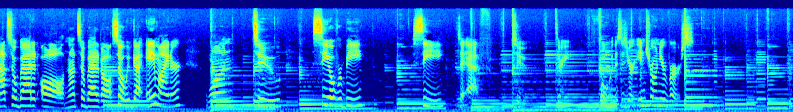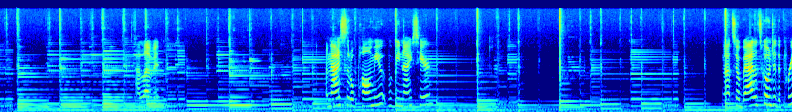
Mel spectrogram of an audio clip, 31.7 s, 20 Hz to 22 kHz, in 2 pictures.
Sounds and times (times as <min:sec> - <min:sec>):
Speech: 0:00.0 - 0:03.6, 0:04.2 - 0:05.6, 0:08.3 - 0:09.6, 0:10.3 - 0:10.6, 0:12.0 - 0:13.8, 0:18.6 - 0:19.2, 0:22.4 - 0:24.5, 0:30.3 - 0:31.7
Strum: 0:02.0 - 0:31.7.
